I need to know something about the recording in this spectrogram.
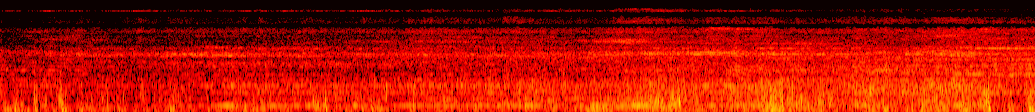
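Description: Container wagons of a freight train rolling past at speed: a continuous wheel-on-rail rumble with irregular sharp clicks as the wheels cross rail joints, and one louder click near the end.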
